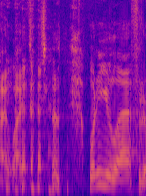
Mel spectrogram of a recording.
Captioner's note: laughs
